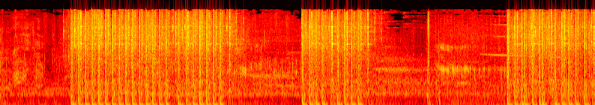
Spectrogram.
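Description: An automatic rifle fires in rapid, loud bursts close by.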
